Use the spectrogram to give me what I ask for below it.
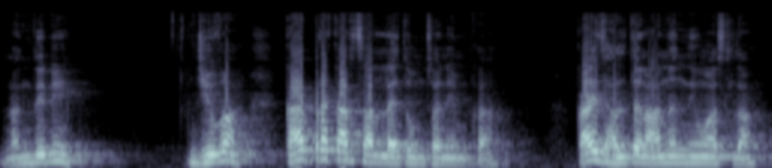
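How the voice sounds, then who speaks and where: A man's voice: on the high side, lively intonation, moderate pace, close to an everyday voice. A man doing a hot-tempered elder brother. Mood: angry. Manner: shouting, demanding.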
